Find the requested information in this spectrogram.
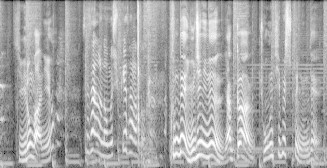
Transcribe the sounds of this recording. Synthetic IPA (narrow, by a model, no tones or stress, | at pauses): t͡ɕimiɾʌnɡʌaɲijosʰe̞sʰaŋɯɭnʌmuɕʰi̥p̚k͈e̞sʰaɾasʰʌkɯnde̞jud͡ʑiɲinɯnjak̚k͈ant͡ɕoɯntʰibiɭs͈udoinːɯnde̞̰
